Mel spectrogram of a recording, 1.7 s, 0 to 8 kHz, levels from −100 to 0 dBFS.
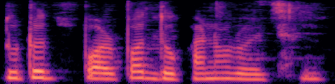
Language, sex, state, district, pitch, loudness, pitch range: Bengali, female, West Bengal, Kolkata, 200 Hz, -28 LUFS, 195-220 Hz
